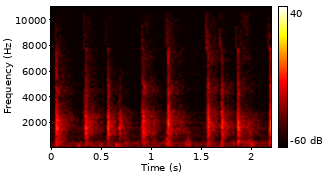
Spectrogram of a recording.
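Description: Chalk tapping and clicking against a blackboard while writing: about ten quick, sharp taps at an uneven pace, a few per second.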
